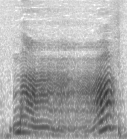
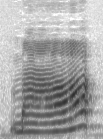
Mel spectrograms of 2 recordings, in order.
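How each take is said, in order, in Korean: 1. 아주 낮게 떨어졌다가 올라가요. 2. 중간 높이에서 높은 높이까지 올라가요. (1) "끝이 올라가기 전에 한번 휘었다가 가죠" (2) "한 중간쯤부터 끝에까지 올라간다"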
